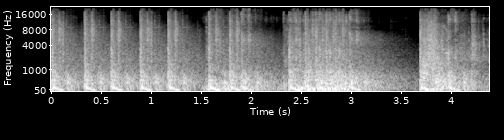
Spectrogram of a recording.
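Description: Rapid bursts of gunfire in Counter-Strike 2, loud, close shots in quick repeated volleys with brief gaps and no talk.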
